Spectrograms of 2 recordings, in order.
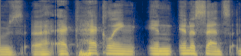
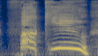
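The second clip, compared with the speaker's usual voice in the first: mock drunk woman. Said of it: "Why do you keep flipping me off".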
